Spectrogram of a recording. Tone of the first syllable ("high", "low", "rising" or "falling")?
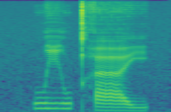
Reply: high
